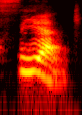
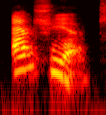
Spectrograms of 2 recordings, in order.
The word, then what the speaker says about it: ancient: ওল্ড, ancient, not scient, ancient, she হবে উচ্চারণ, ancient.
